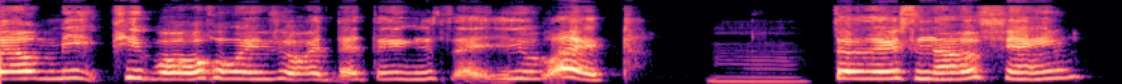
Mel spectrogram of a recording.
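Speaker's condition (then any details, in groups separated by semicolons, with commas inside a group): ALS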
